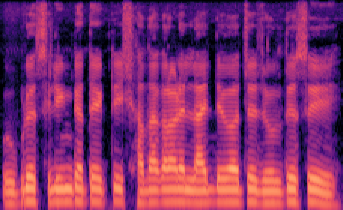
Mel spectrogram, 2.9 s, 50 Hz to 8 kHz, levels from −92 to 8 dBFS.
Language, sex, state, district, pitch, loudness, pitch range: Bengali, male, West Bengal, Alipurduar, 130 Hz, -15 LUFS, 125-130 Hz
